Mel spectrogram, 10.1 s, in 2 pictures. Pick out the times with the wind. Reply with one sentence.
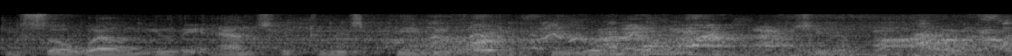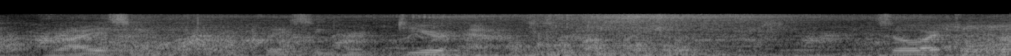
You can hear the wind from 2.0 to 10.0 s.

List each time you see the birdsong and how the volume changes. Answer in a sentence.
The birdsong can't be heard in this clip.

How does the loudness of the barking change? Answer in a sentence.
The volume of the barking goes down.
